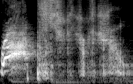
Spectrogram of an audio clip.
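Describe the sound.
A person imitates a griffin's eagle-like screech: a loud, high wailing cry for about half a second, followed by a raspy, breathy hissing screech that trails off.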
